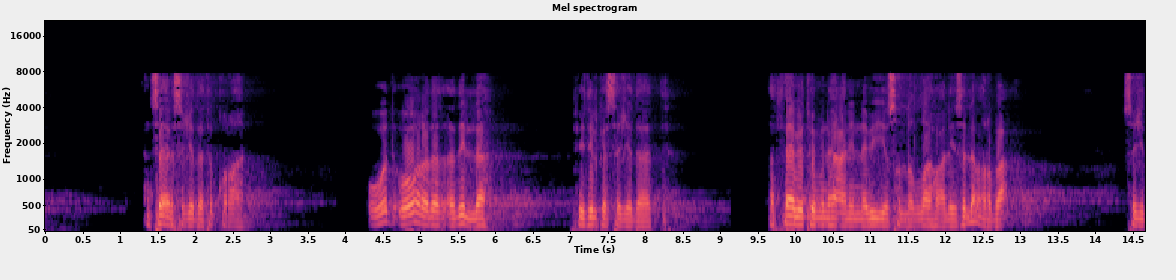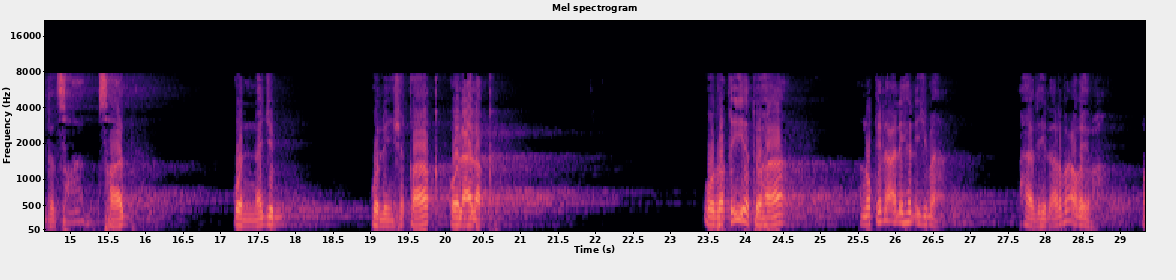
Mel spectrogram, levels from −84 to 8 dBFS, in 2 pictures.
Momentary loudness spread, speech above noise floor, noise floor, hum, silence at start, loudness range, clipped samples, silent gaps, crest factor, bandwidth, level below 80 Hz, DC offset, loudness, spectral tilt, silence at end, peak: 23 LU; 59 dB; -79 dBFS; none; 1.3 s; 5 LU; under 0.1%; 4.21-4.25 s, 9.38-9.42 s; 16 dB; 8 kHz; -50 dBFS; under 0.1%; -21 LUFS; -5 dB/octave; 0 s; -8 dBFS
